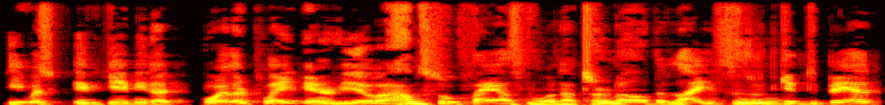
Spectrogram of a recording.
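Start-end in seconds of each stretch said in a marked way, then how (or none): 2.6-5.9 higher-pitched, bragging champion voice; boastful boxer. Acted. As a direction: reel off a showman's boast. Acting Ali's boilerplate boasting interview.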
